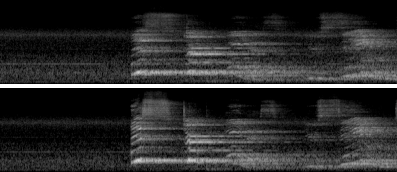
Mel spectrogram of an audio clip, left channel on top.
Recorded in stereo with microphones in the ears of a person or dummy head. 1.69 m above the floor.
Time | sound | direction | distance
1.3 | a shout | 60° right (ahead or behind) | 1.1 m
